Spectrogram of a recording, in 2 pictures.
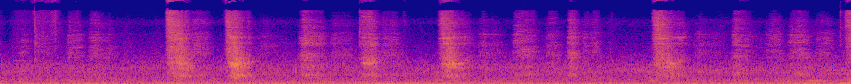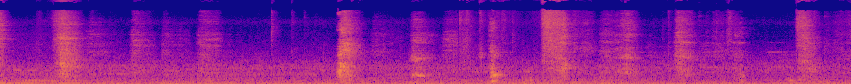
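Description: A man breathing hard with exertion: short, forceful exhalations at irregular intervals of about a second, over a low steady hum.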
